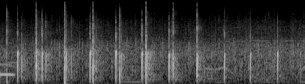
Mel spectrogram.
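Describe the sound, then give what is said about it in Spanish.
Applause from a small group, a steady run of sharp, bright claps with a few standing out louder than the rest, continuing evenly for a few seconds with no voices over it. “Aplaudir, aplaudir.”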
